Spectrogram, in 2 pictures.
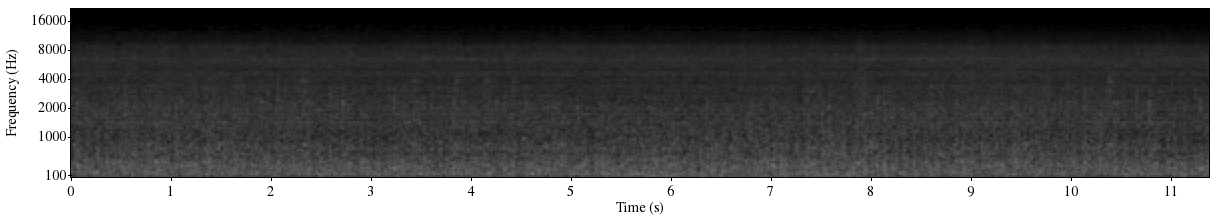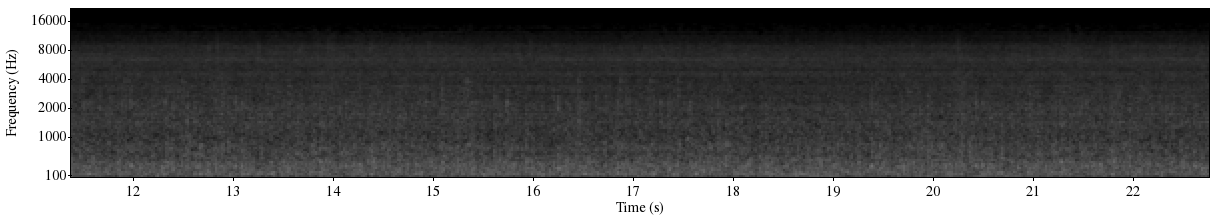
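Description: A small steam locomotive rumbles steadily along the track.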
